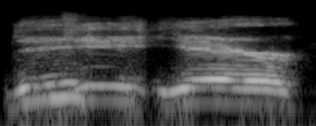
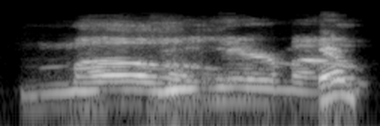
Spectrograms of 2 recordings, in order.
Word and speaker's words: Guillermo: It's Guillermo. Guillermo. No L sound. See, I thought it was like gyro, gyro.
